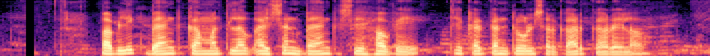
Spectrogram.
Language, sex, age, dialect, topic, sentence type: Bhojpuri, male, 18-24, Western, banking, statement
